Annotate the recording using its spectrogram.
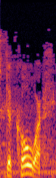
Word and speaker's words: decor: Brother Greg texted me later on, and he said, have you heard anything back from Banks, Flooring, and Decker? I said, what are you talking about, man? And I didn't realize I had said Decker. It's decor.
